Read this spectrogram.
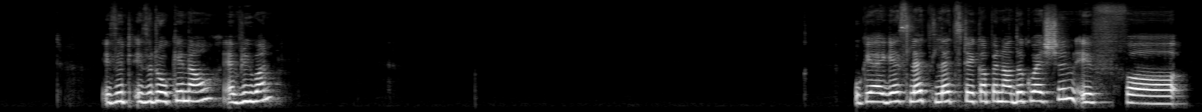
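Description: A young woman speaks calmly and clearly into a close microphone, pausing between phrases.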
